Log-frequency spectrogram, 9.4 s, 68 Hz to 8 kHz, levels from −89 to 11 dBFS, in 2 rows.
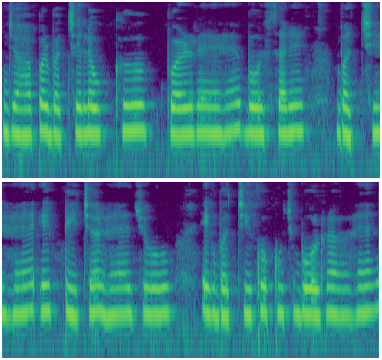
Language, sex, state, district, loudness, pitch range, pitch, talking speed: Urdu, female, Bihar, Saharsa, -15 LUFS, 225-235 Hz, 230 Hz, 140 wpm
